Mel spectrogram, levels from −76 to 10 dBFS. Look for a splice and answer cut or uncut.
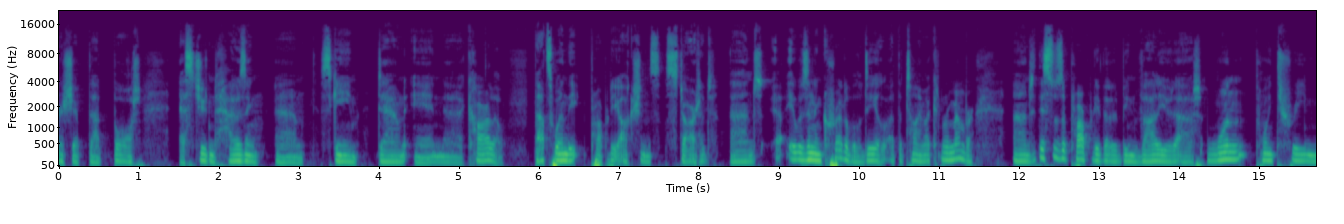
cut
